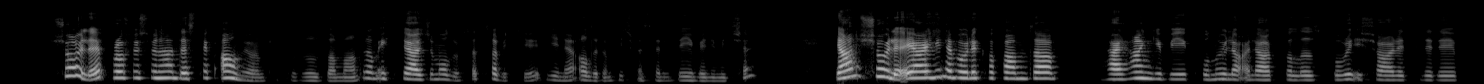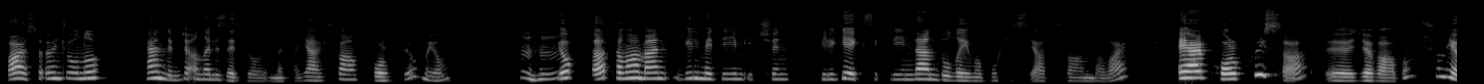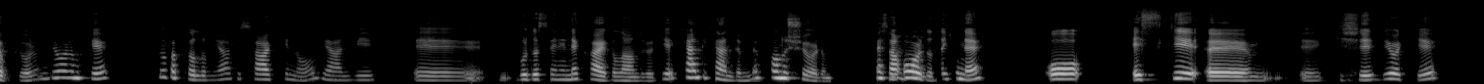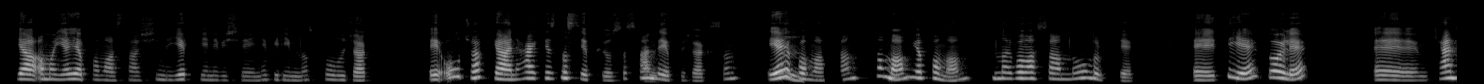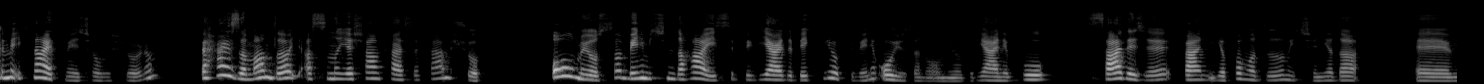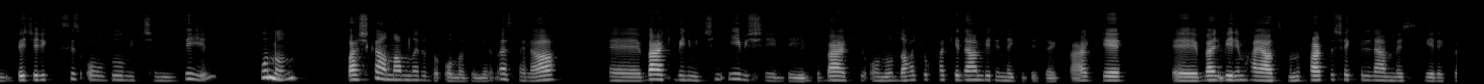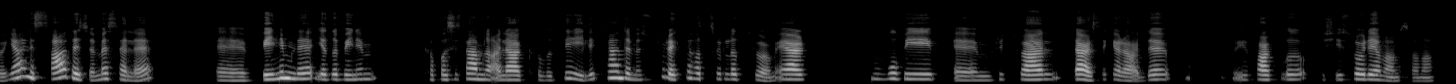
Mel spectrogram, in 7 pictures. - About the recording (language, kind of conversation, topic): Turkish, podcast, Kendine güvenini nasıl geri kazandın, anlatır mısın?
- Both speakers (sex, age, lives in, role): female, 35-39, Spain, host; female, 40-44, Germany, guest
- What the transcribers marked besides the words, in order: tapping; other noise; other background noise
